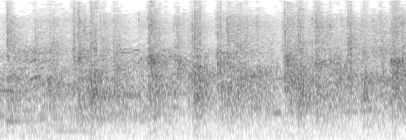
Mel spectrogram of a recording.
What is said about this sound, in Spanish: Aplaude con ganas.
